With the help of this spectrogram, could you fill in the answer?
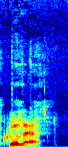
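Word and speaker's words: Kuelap: And because you need the whole day practically to get up to Kulep, K-U-E-L-A-P. I don't speak Incan, and I don't say it correctly, but Kulep, they said Kulep.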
